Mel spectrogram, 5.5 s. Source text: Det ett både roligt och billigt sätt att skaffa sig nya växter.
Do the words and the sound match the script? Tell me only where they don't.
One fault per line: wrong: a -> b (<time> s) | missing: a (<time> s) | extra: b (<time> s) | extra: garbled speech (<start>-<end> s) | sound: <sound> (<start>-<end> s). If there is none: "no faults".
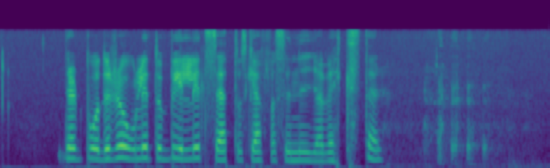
sound: laugh (4.2-5.1 s)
